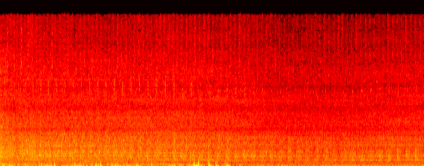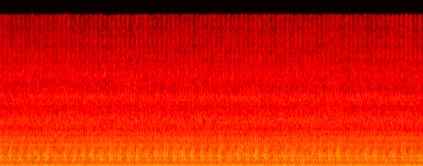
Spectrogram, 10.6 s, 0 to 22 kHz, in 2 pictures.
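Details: Toyota 1G-FE engine running with a rough, uneven knock ticking through idle at about three per second; something knocking inside, cause unclear; engine knock.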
